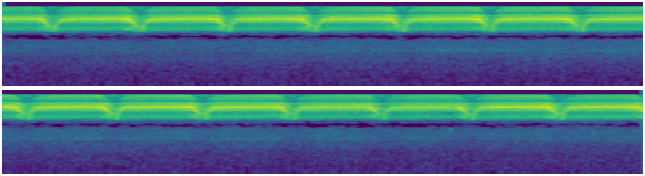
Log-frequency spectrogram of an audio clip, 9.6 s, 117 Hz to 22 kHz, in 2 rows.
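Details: Coastal scissor grinder cicada, also called the yodeling cedar sucker, calling in Sea Isle City, New Jersey, on August 20, 2016; a high shrill rasping buzz pulsing steadily, roughly one and a half pulses per second, continuous throughout.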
